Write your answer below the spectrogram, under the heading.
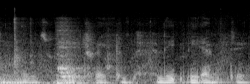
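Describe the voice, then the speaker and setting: A man with an English accent and a very deep, low voice, over noticeable background noise. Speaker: travel vlogger. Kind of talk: casual vlog. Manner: hesitant, many fillers. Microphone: headset mic without pop filter.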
